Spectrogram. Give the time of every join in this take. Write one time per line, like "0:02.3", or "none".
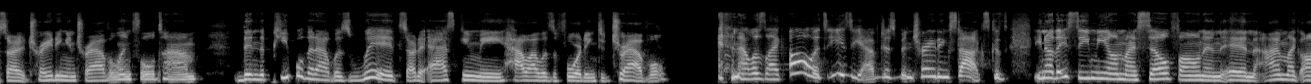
none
